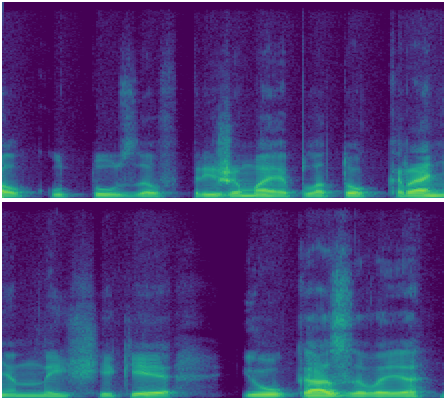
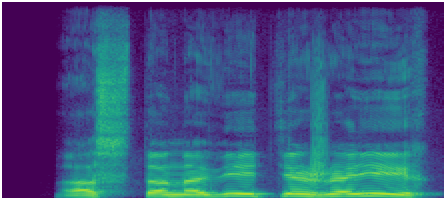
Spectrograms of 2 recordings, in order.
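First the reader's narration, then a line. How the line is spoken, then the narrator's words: Shouting. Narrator (Russian): крикнул он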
